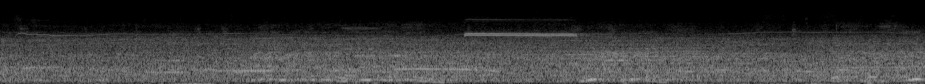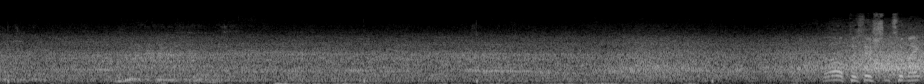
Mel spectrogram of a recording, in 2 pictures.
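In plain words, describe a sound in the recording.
A large stadium crowd roars steadily, swelling louder near the end.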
